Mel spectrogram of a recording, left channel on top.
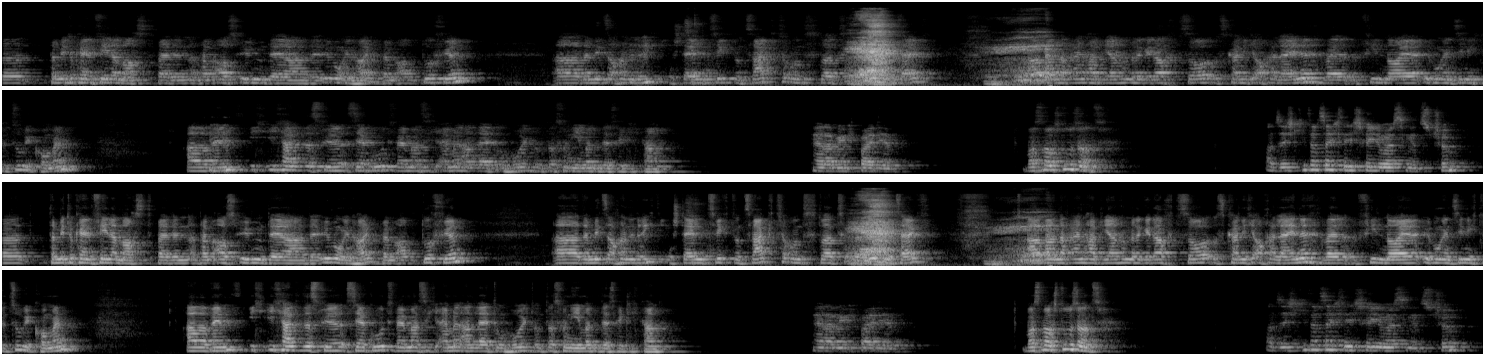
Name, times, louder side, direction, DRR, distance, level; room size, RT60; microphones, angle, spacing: voice 1, 0.0-4.7 5.5-9.3 9.6-9.9 10.2-16.0 16.7-17.1 17.5-21.5 25.0-26.0, right 5 dB, 70° right, 8 dB, 0.3 m, -28 dB
sound 1, 6.8-7.1 8.4-8.9 9.2-9.3 9.8-10.5, left 2 dB, 70° left, 0.9 m, -23 dB
voice 2, 22.9-23.8 27.4-29.3, left 1 dB, 45° left, 3 dB, 0.4 m, -30 dB
2.7 x 2.2 x 3.2 m, 0.66 s
head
